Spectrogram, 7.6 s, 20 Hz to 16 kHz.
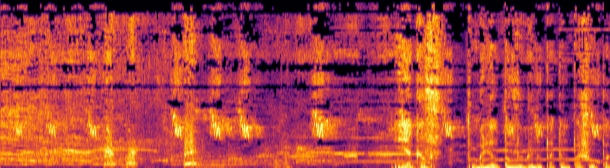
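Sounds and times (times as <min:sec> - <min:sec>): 
several dogs barking together: 0:00.0 - 0:04.2
speech: 0:05.1 - 0:07.6.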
